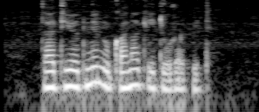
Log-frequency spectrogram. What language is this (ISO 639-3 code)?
kat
